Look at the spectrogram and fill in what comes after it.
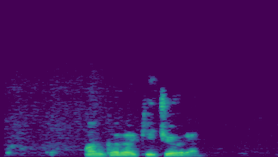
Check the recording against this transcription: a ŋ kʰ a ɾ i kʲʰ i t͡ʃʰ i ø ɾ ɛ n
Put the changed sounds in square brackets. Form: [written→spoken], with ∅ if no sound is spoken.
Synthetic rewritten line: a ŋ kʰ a ɾ [i→a] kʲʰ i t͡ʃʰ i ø ɾ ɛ n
